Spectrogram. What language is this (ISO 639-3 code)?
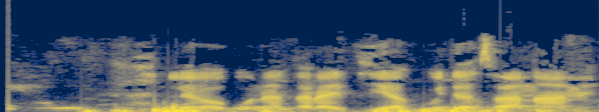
swa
